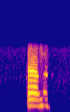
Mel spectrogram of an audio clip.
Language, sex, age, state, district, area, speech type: Hindi, female, 30-45, Uttar Pradesh, Chandauli, rural, conversation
